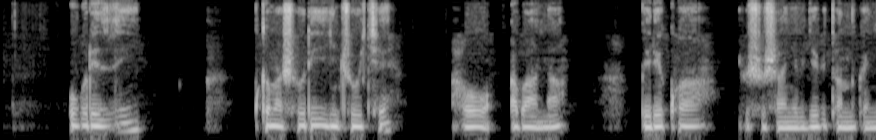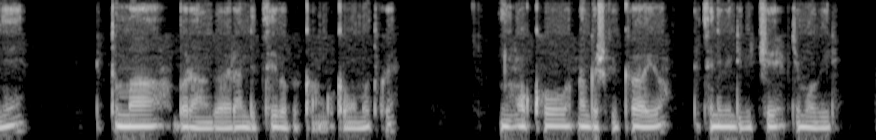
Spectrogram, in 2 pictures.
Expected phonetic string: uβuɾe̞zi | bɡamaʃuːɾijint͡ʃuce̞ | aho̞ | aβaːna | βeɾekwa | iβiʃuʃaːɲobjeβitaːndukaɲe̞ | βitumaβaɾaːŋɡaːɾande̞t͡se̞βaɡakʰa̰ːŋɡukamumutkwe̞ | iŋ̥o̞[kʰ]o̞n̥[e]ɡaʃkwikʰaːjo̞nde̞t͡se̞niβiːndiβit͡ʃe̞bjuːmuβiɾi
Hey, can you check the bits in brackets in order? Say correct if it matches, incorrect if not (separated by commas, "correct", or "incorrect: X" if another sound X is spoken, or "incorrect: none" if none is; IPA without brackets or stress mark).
correct, incorrect: a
